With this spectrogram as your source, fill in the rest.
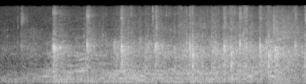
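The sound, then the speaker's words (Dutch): Soft, thin audience applause after a speech, genuinely this quiet rather than turned down: scattered, irregular claps rising and falling over a low murmur of voices, never building into a full ovation. “Ja, dat applaus heb ik niet zachter gezet. Dat was echt zo zacht, hè?”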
